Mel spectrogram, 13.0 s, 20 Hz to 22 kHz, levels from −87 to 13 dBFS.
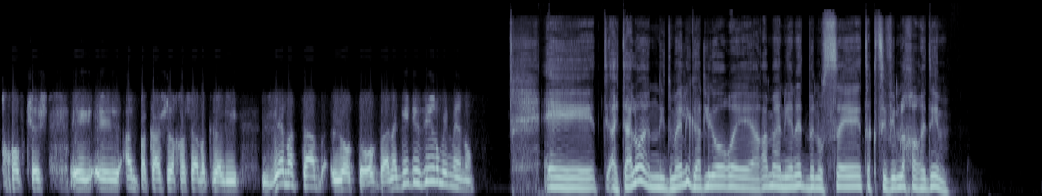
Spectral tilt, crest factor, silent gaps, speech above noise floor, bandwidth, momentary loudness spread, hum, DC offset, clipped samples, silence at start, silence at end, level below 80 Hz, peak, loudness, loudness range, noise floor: -6.5 dB/octave; 14 dB; none; 70 dB; 17 kHz; 7 LU; none; under 0.1%; under 0.1%; 0 s; 1.15 s; -62 dBFS; -2 dBFS; -16 LUFS; 2 LU; -85 dBFS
